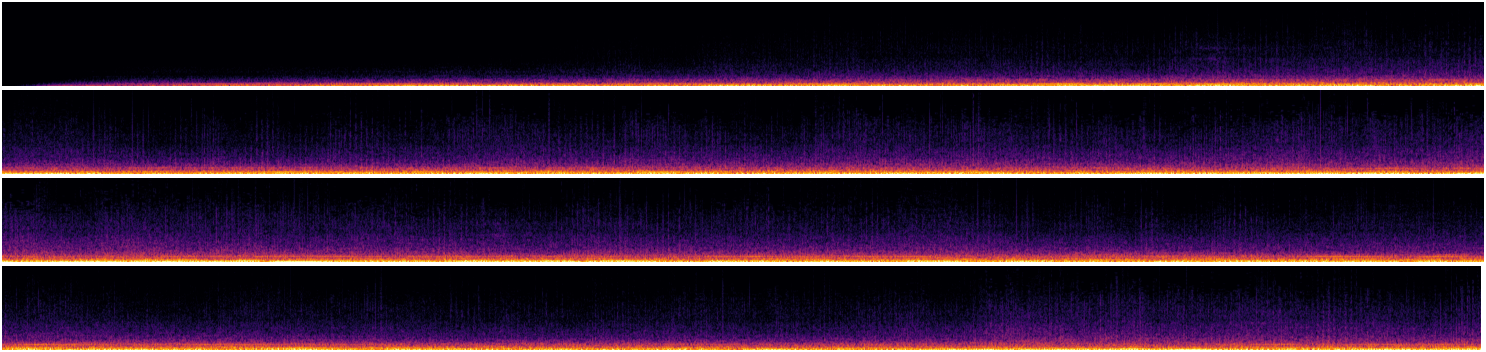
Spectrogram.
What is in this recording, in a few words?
Drn Agoraphobic D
